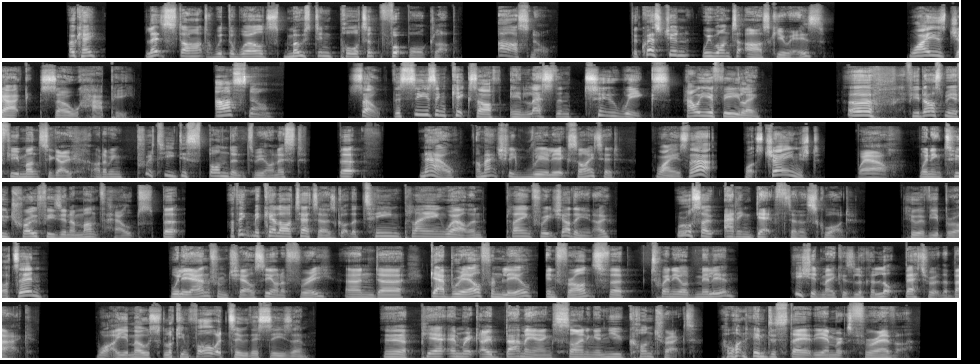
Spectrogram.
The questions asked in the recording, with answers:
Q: why is Jack so happy?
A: Well, I'm happy with our new signings, and I'm very happy how Mikel Arteta is changing the team.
